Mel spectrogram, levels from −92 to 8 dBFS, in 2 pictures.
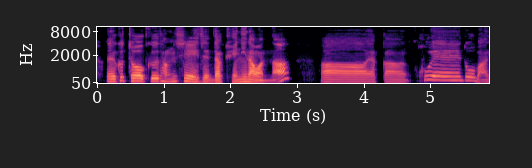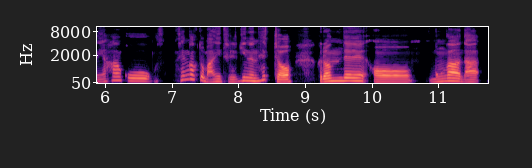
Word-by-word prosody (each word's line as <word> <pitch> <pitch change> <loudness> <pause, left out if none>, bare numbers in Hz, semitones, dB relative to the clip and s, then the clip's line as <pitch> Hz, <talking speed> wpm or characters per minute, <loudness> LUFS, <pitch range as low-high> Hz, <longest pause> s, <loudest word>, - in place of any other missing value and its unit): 네. 145 +1 +2
그쵸. 165 -3 +4
그 160 0 +3
당시에 145 +1 0
이제 120 -2 -2
'나 120 +1 +4
괜히 125 +3 -3
나왔나?' 110 - +4 0.5
아 120 -1 -1
약간 115 0 -8 0.2
후회도 215 -4 -3
많이 120 +1 -8
하고 165 -3 -3
스 155 - -26 0.2
생각도 255 +4 -4
많이 120 +4 -3
들기는 165 +7 -5
했죠. 140 - +2 0.4
그런데 170 +3 +2
어 120 -1 +2 0.3
뭔가 155 +6 +3
나 125 -1 -1
145 Hz, 220 characters per minute, -23 LUFS, 120-175 Hz, 0.5 s, 그쵸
